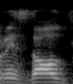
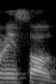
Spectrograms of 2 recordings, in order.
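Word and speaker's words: resolve: ঠিক আছে, যে উচ্চারণটা কিন্তু রিজলভ হয়ে যাবে, এরকম উচ্চারণটা এরকম হয়ে যাবে, রিজলভ। কিন্তু মনে হচ্ছে ভাই যেন রিসলভ, না, উচ্চারণটা হবে রিজলভ।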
